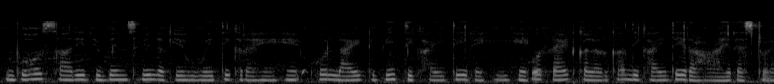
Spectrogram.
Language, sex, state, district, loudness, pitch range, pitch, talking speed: Hindi, female, Bihar, Saharsa, -41 LUFS, 195-220 Hz, 205 Hz, 195 wpm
